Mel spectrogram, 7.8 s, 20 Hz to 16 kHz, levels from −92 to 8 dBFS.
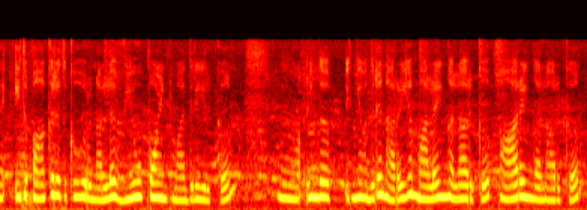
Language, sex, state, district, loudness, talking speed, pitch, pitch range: Tamil, female, Tamil Nadu, Nilgiris, -14 LUFS, 130 wpm, 240 Hz, 220-255 Hz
